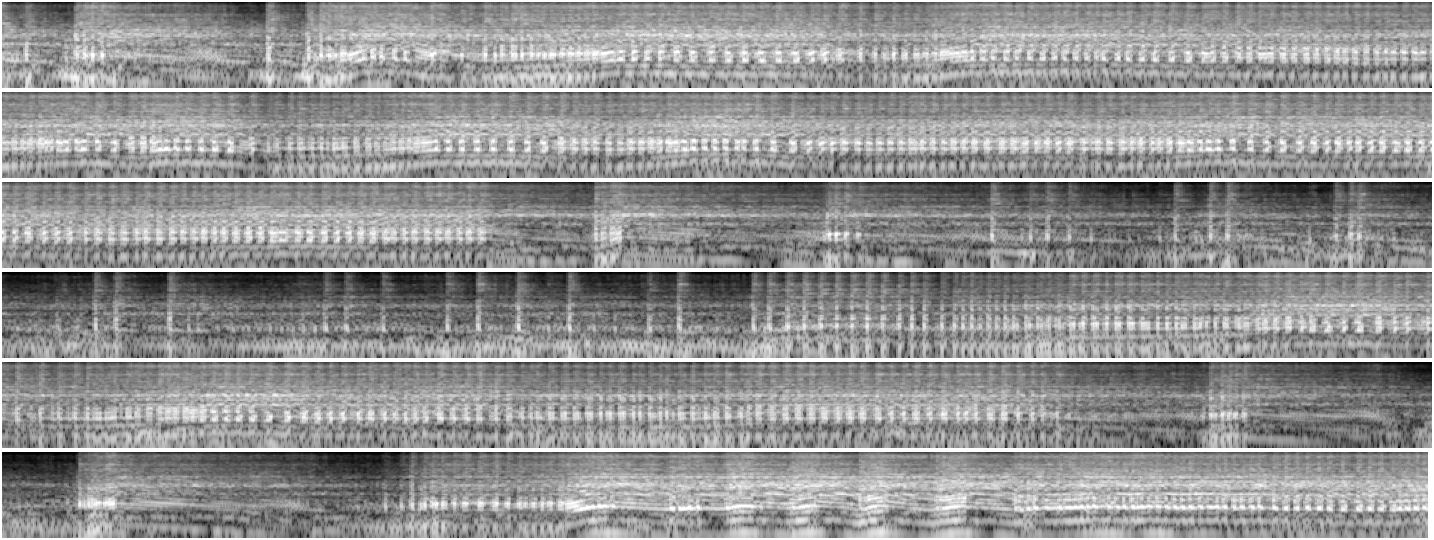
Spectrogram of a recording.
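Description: Yamaha RX drag bike's two-stroke single-cylinder engine revved over and over while the bike is held at staging, its pitch rising and falling. It eases off twice, about halfway and again a few seconds before the end, then runs up high again.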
